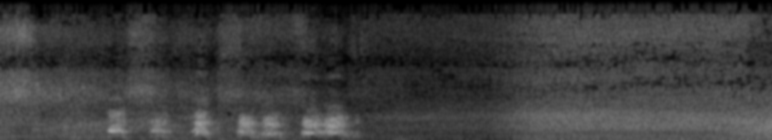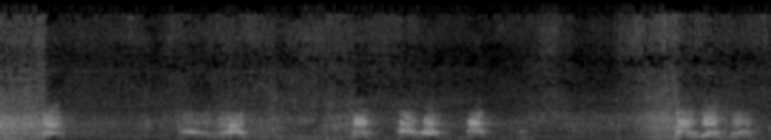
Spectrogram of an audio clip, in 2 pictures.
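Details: White Shiba Inus Mochi and Kome, living deep in the mountains, bark against a vacuum cleaner: clusters of sharp, high yips in rapid runs of four or five, separated by a loud whooshing surge of vacuum noise.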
